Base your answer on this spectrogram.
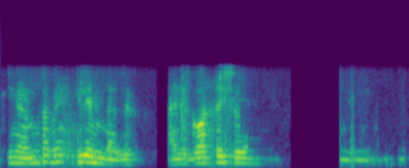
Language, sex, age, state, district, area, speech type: Nepali, male, 18-30, West Bengal, Darjeeling, rural, conversation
